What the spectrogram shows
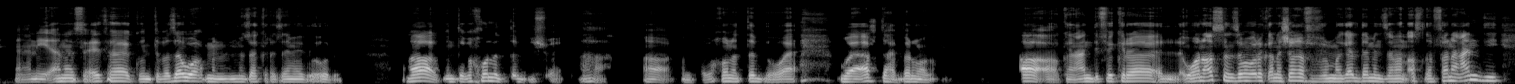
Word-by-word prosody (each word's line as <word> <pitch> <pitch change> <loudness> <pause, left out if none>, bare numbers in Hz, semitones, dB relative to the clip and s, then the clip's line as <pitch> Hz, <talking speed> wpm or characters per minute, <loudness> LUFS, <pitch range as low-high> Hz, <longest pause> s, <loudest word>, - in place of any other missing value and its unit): يعني 120 +3 -3
أنا 145 +1 +2
ساعتها 145 +1 0
كُنت 125 -2 -2
بازوغ 155 +4 +4
من 140 - +1
المذاكرة 125 0 -1
زي 125 0 -2
ما 125 0 +1
بيقولوا، - - -3 0.7
آه، 155 +1 +5
كُنت 130 0 -2
باخون 160 +5 0
الطِب 130 -2 -4
شويّة، - - -9 0.2
آه، - - -7 0.4
آه - - -5
كُنت 105 - -9
باخون 140 +5 -2
الطِب 135 -1 -2
و 120 +3 0 0.5
وأفتح 140 +3 +2
البرمجة، 130 -5 -1 0.9
آه، 150 0 +5
آه، - - -9
كان 115 - -5
عندي 130 +1 +1
فكرة 145 +2 0
ال 135 -5 0
وأنا 155 +4 +3
أصلًا 195 -5 0
زي 160 +1 +2
ما 170 - +3
باقول 165 +1 +3
لك 145 - -10
أنا 150 +1 +1
شغفي 165 -2 +1
في 135 - -6
المجال 140 +2 +1
ده 150 +1 0
من 145 -2 +1
زمان 135 0 -1
أصلًا 135 -1 -3
فأنا 165 +5 0
عندي، 175 -1 +1
140 Hz, 180 wpm, -21 LUFS, 130-155 Hz, 0.9 s, آه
